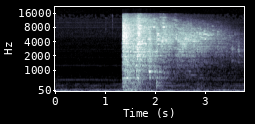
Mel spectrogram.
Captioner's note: item smashes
